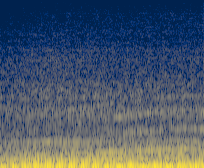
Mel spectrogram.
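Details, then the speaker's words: Flex-fuel salvage car with a very weak battery, jump-started cold: steady low rumble with a constant airplane-like roar from the secondary air injection pump running during cold start warm-up. "she started I hear the air injection pump that sounds like a freaking airplane taking off"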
